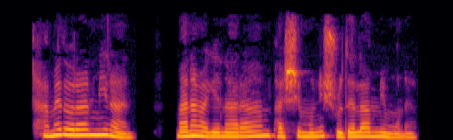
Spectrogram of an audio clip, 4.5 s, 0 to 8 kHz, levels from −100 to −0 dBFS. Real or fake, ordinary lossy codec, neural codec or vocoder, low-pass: real; MP3, 64 kbps; none; 7.2 kHz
